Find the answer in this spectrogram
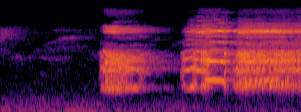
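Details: Red junglefowl lured with a decoy gives a short, close crow. It is loud and coarse, in two harsh bursts, and is cut off before its ending.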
